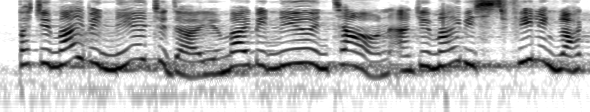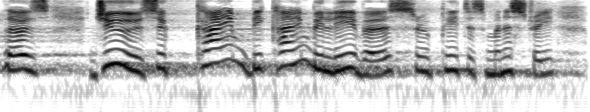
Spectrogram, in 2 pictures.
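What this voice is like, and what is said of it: Strong foreign accent. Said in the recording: “accent was a lot stronger than now, even though it is still very strong. You can identify me by my accent.”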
